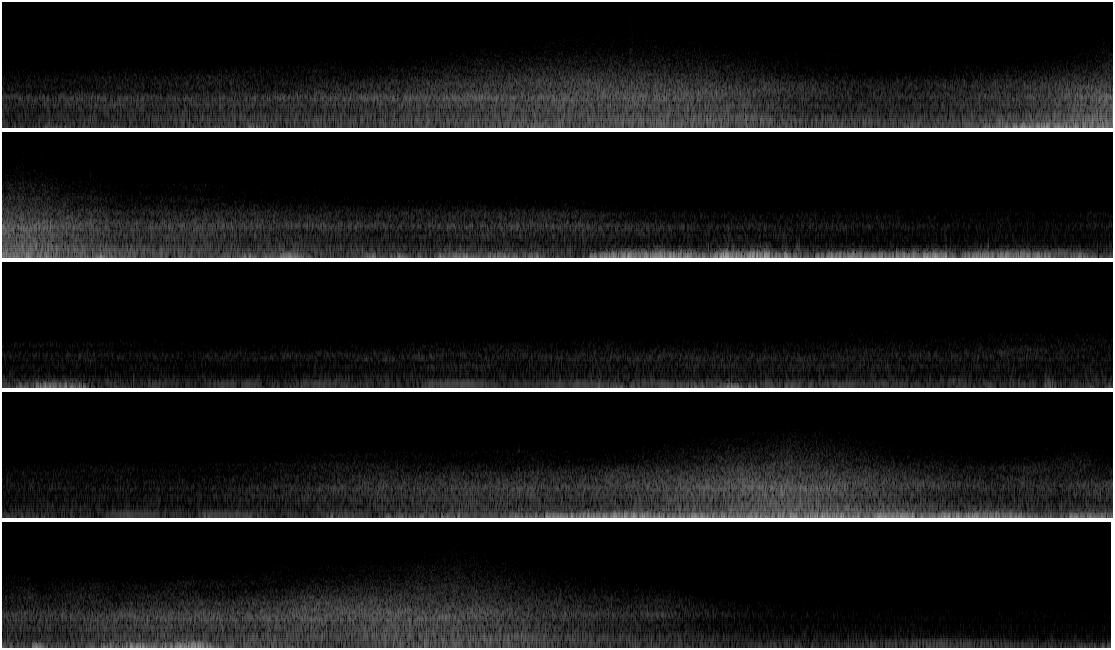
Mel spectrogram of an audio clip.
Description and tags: Traffic on Beith Road - Barrmill North Ayrshire
traffic noise recorded on Beith Road, Barrmill village, North Ayrshire Scotland
ambience, birds, cars, field-recording, noise, street, traffic, village, wind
